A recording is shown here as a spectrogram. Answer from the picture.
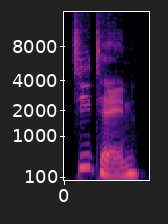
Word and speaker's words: Titane: see them so this is tetane is how i saw some youtube people talk about it i thought it was titanium titanium right but it's french so this is a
